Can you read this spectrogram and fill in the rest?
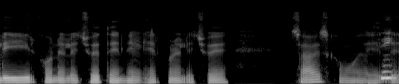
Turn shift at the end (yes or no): yes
